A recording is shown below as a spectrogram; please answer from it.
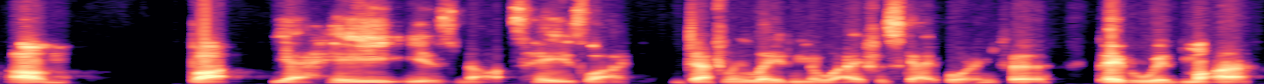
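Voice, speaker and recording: Laid-back Australian man, low voice. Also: fairly even intonation, normal speed, creaky, breathy edge, no room sound, muffled recording. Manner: laid-back, lots of filler "like" and "um". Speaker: podcast guest. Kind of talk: casual interview chat.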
